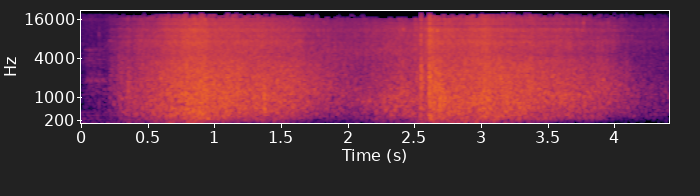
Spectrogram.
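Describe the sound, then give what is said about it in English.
Ocean waves wash onto a beach in two slow, broad swells of rushing surf, each building and fading in a hiss of foam, steady with no voices. “Waves like those that wash onto the beaches at Idra.”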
